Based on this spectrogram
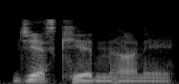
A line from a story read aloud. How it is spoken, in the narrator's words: she purred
